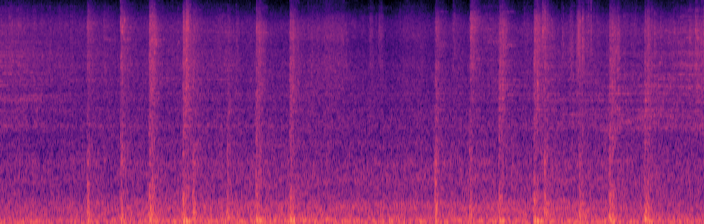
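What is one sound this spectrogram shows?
Passenger coach wheels clack over rail joints as a train pulls out.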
